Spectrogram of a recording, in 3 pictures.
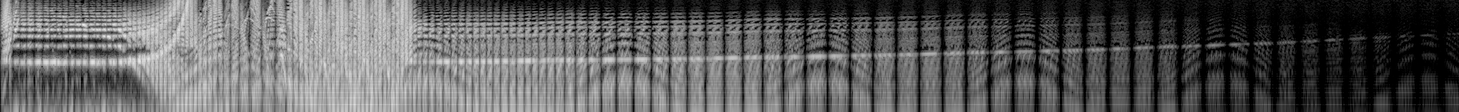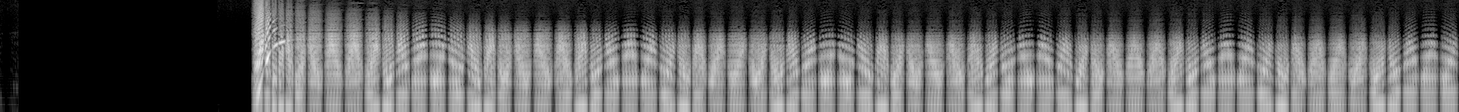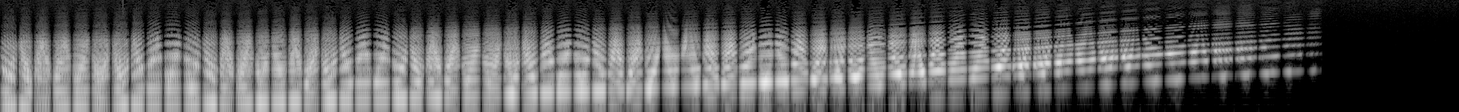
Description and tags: Super processed sounds resembling space vehicles.
vehicle, machine, crazy, space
